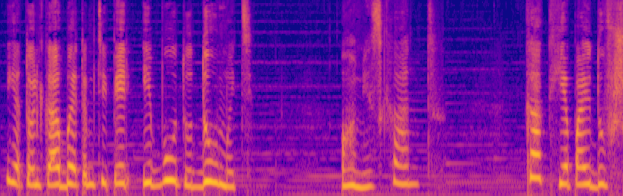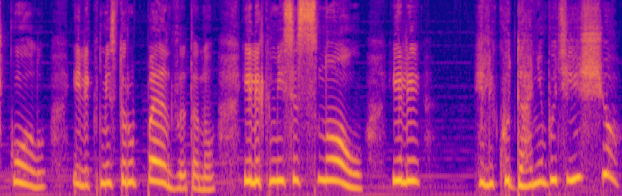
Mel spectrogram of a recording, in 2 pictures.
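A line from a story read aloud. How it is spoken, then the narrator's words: Gasping desperate sobbing. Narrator (Russian): с трудом хватала ртом воздух и отчаянно рыдала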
